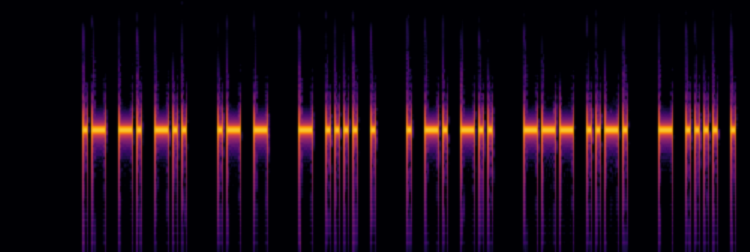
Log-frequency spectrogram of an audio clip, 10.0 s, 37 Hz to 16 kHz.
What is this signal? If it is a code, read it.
Morse code, heard as a keyed tone, about 21 wpm, 700 Hz. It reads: AND AT THE END OF THE
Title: Sentences with 5-Word Phrases - 20wpm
